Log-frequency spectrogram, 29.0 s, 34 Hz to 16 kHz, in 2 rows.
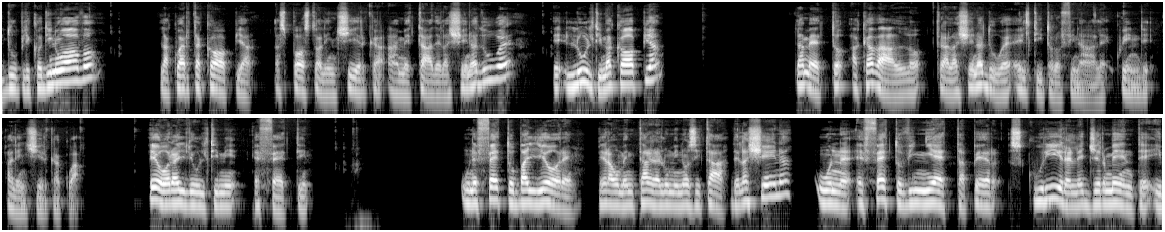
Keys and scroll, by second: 0.4 super+d, 7.8 super+d, 18.9 super+Tab.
